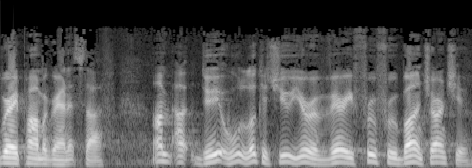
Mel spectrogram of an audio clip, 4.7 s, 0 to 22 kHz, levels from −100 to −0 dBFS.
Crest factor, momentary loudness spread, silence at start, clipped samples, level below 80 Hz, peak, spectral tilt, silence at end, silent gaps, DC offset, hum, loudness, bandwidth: 18 dB; 7 LU; 0 s; under 0.1%; -58 dBFS; 0 dBFS; -6.5 dB/octave; 0 s; none; under 0.1%; none; -18 LUFS; 11 kHz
